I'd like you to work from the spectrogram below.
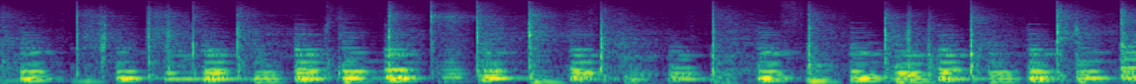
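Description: Rhythmic tapping on a surface, many quick taps in a steady, lively beat with a ringing tonal quality beneath them.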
